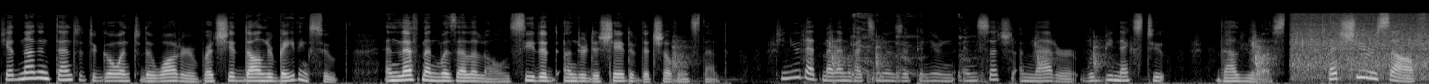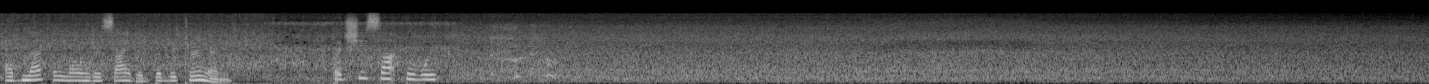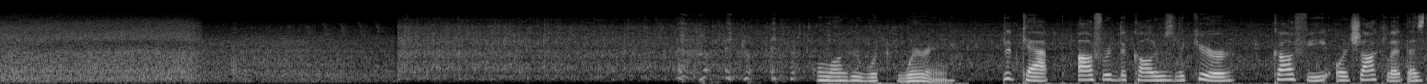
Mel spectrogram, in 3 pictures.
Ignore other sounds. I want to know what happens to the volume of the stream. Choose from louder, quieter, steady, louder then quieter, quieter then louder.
quieter.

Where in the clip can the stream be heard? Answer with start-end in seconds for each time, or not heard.
12.8-42.8.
